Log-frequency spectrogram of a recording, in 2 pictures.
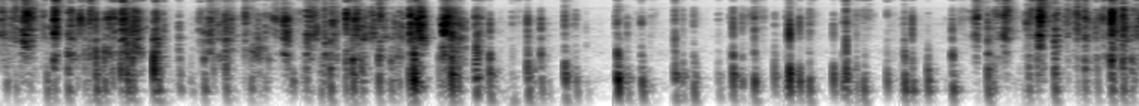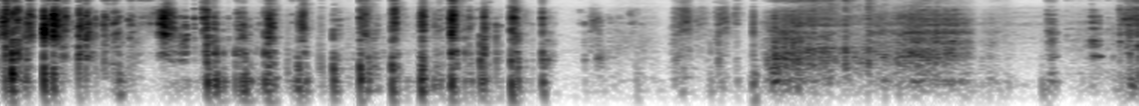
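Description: Long nails rapidly scratch and tap the side panel of a closed, hollow brown corrugated cardboard box whose contents are not visible, then the hands come to rest on its top. The sound is a dense run of dry, bright scratches and quick taps with almost no low end and no ring. Near the end it turns into a steadier, hissy rub before fading.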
